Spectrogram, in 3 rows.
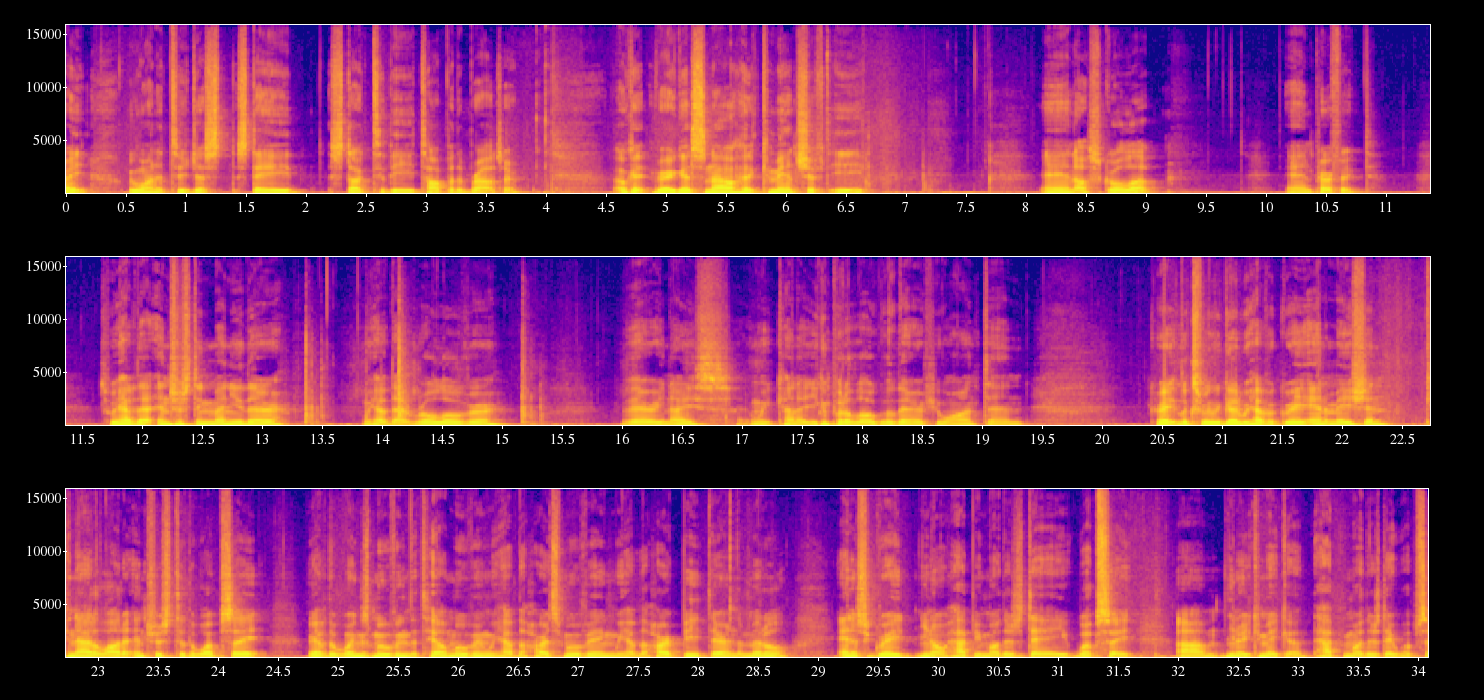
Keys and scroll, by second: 6.0 shift+super+e.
